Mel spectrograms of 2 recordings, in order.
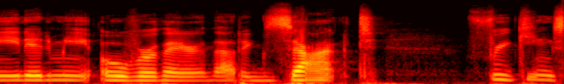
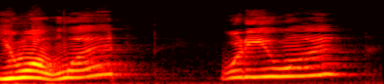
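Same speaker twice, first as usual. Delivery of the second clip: mock impatient, fed-up, irritated, high-pitched snap; 9 semitones higher than usual. Retelling serving someone ordering who won't lift her head, acting out her own irritated snap. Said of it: "You are literally making me so irritated".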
